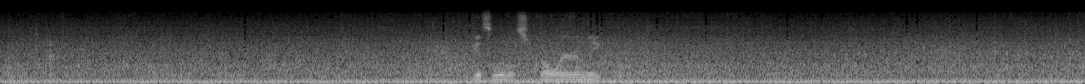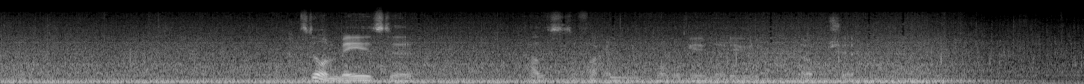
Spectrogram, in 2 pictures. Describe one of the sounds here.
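An engine hums steadily as an off-road vehicle drives.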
